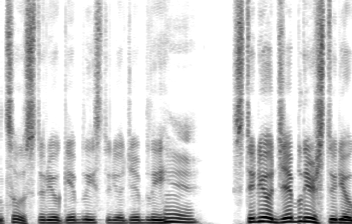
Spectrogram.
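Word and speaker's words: Ghibli: be saying it wrong too studio gibl studio jibli studio jibli or Studio gibli ji had it right the whole time bro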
